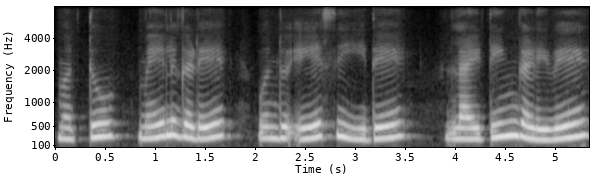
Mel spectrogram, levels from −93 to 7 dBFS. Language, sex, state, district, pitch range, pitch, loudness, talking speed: Kannada, female, Karnataka, Bidar, 235-280 Hz, 260 Hz, -12 LUFS, 80 wpm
